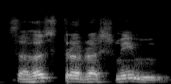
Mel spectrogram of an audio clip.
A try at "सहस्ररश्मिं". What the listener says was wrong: सहस्त्र नहीं, सहस्र।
